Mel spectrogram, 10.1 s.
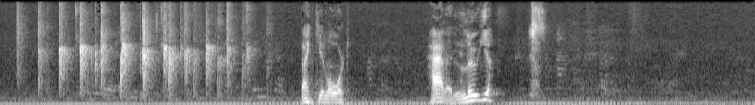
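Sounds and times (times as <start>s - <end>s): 
audience clapping: 0.2s - 3.8s
speech: 4.0s - 4.7s, 5.7s - 6.7s.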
